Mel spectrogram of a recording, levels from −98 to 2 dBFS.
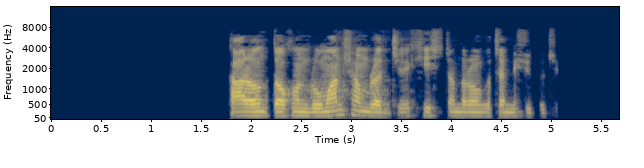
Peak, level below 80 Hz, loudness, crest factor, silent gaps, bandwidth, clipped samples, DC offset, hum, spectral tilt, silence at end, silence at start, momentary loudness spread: -2 dBFS; -64 dBFS; -19 LUFS; 20 dB; 4.84-4.89 s; 7.6 kHz; under 0.1%; under 0.1%; none; -5 dB/octave; 0.65 s; 1.8 s; 13 LU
